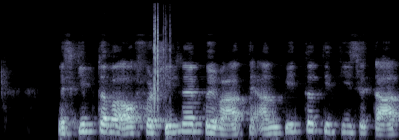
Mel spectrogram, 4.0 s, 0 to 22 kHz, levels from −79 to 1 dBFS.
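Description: From 1.53 to 1.71 s, right after "gibt aber auch", cable scratch noise crackles over the speech, only slightly quieter than it. This is likely a worn connector or lead being moved and its contact flickering. The waveform shows dense, ragged spikes, and the spectrogram shows broadband vertical smears.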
